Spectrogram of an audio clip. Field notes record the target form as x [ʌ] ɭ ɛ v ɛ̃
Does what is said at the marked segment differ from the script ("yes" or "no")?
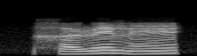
no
